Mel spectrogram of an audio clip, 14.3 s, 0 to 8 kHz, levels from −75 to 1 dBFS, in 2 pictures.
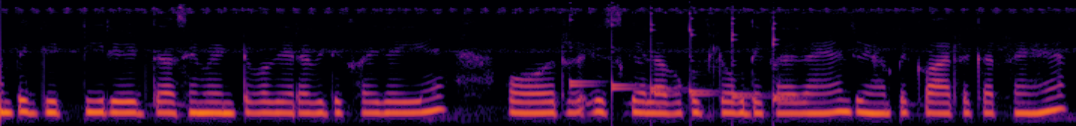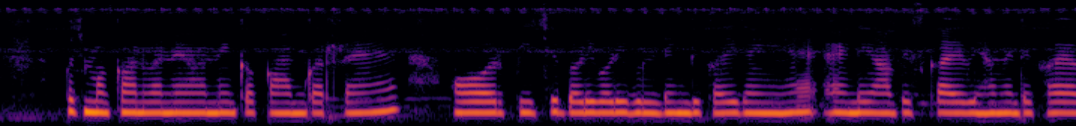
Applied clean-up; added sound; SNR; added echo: none; Marimba, xylophone; 12 dB; none.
